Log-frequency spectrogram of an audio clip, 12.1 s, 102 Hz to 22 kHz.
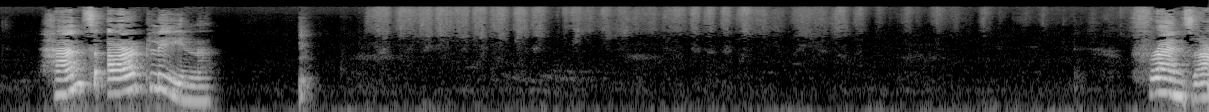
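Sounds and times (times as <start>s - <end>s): palms rubbing together: 3.6s - 12.0s.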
